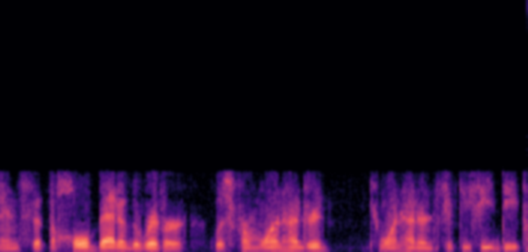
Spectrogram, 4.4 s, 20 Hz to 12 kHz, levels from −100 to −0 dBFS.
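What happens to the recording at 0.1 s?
At 0.1 s the speech already carries the GSM full-rate codec, present throughout. Pulse-driven vocal-tract coding, likely at 13 kbps, gives a plainly audible buzzy roughness within roughly 250 Hz to 3.5 kHz.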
